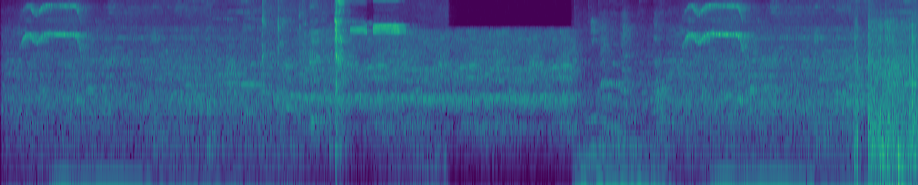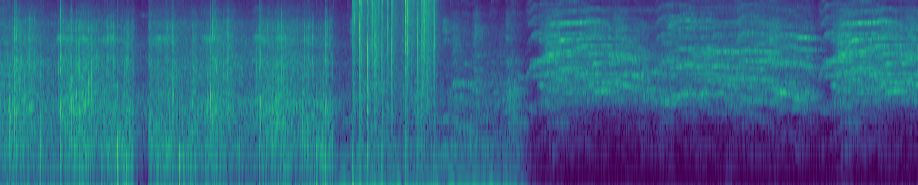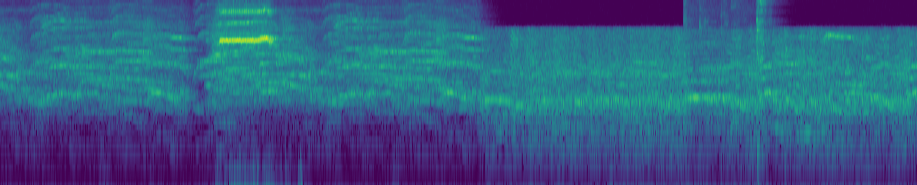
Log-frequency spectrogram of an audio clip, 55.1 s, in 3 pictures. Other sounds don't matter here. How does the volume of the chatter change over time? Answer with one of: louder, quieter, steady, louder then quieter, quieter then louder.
louder.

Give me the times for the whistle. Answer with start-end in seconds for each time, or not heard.
7.0-9.0, 41.0-42.3.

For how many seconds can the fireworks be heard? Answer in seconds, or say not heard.
10 s.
